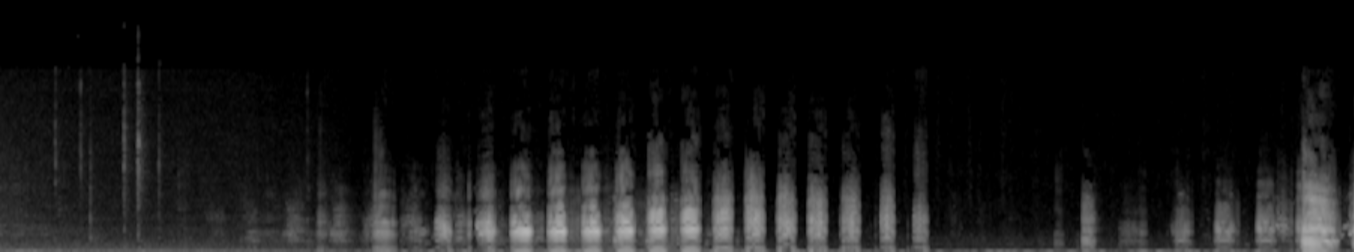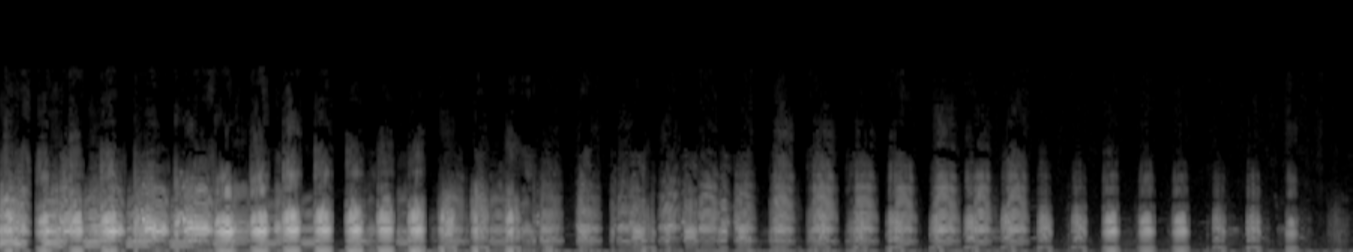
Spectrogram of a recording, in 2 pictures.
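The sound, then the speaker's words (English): A seabird gives a warning call near its nest: a long, rapid series of harsh, nasal, quacking calls. A short quiet gap breaks the series near the middle, then the calls resume loudly and keep pulsing steadily. “So they give you this warning call, like, you're in my territory. You're too close to my nest.”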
